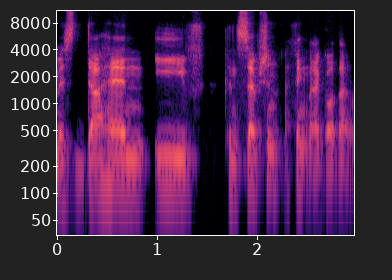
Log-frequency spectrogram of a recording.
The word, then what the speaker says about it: Concepcion: silent h and then my last name is actually um like spill it it sounds spanish it's conception so that's how you say it yeah i gotta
